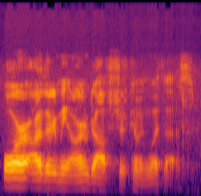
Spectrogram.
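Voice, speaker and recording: A man's voice: mid-range voice, racing, mellow, highs cut off. Jokey man playing a tabletop game. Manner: jokey, thinks aloud in long sentences. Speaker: player. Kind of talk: casual chat while playing a tabletop game.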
